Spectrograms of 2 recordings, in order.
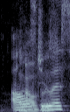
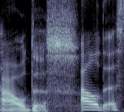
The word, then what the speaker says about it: Aldous: you in there somewhere I think it's Aldous Aldous yeah Aldous Huxley there we go that's it yeah yeah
